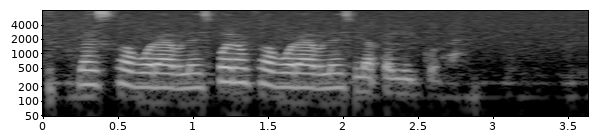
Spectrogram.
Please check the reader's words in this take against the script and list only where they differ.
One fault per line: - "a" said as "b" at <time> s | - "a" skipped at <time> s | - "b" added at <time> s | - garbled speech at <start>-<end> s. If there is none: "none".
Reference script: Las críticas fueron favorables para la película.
- "críticas" said as "favorables" at 0.5 s
- "para" skipped at 2.1 s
